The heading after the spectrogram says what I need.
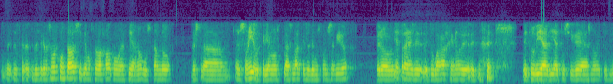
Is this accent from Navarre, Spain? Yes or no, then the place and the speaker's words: yes; Navarre, Spain; Somos navarros, sí, exactamente.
